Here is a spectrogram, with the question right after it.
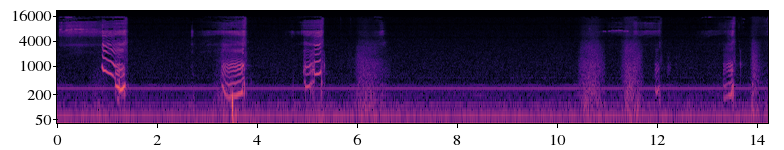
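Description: A miniature schnauzer whines in short, sliding cries that swoop down from high to low pitch.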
